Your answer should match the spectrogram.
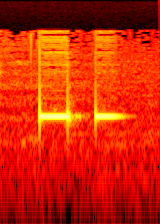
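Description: Telephone tones sound as a phone call drops: two steady mid-pitched beeps, each about half a second long, with a short gap between them. The second beep fades out at its end.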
